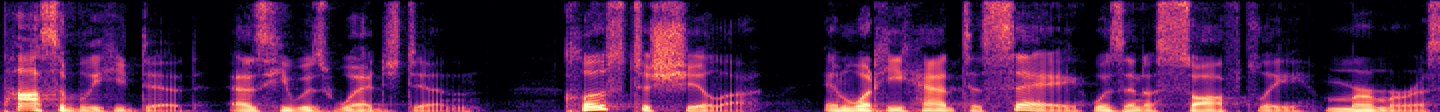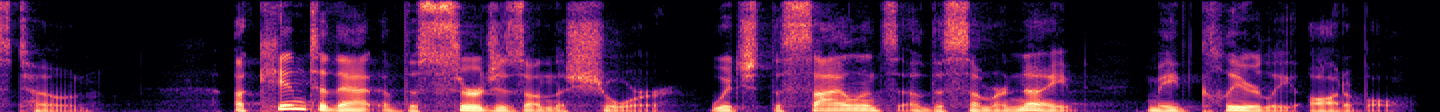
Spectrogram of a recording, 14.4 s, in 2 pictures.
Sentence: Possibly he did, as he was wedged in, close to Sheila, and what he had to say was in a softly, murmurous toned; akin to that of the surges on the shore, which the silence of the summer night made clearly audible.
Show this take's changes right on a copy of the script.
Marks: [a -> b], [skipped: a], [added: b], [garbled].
Possibly he did, as he was wedged in, close to Sheila, and what he had to say was in a softly, murmurous [toned; -> tone] akin to that of the surges on the shore, which the silence of the summer night made clearly audible.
